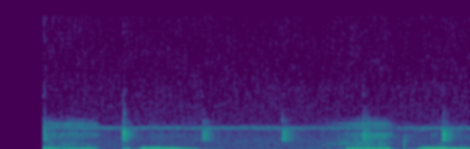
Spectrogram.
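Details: Sleeping dog: low, rumbling snores with faint sniffs and clicks in between, quiet background; snoring.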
